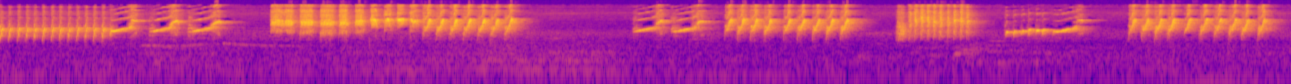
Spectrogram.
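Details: Cucak ranting, a pampered, well-cared-for kept bird, in full song: bursts of rapid chattering trills near mid pitch alternate with higher, buzzier trilled phrases, separated by short pauses.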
